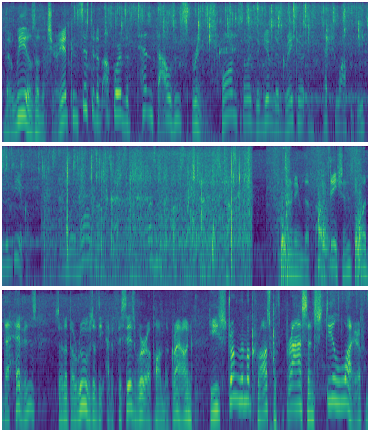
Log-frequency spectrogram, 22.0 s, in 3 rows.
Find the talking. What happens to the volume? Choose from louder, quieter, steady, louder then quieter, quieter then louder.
quieter then louder.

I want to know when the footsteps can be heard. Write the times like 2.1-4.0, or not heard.
8.1-14.6.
